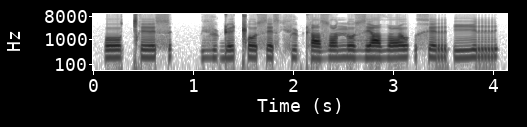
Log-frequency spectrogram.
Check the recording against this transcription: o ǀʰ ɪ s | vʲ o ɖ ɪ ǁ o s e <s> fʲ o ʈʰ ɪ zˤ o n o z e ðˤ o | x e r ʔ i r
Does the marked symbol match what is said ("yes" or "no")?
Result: yes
